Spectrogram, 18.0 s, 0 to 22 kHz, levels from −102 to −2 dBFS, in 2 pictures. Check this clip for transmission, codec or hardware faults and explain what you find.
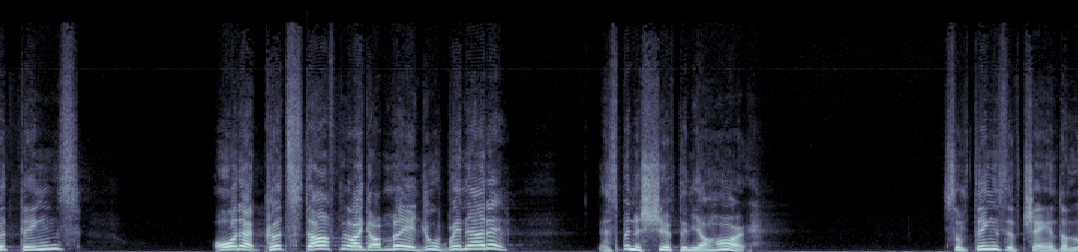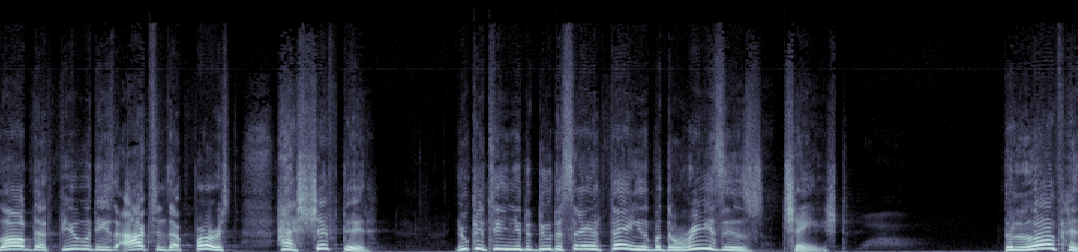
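Nothing in this speech recording stood out as a problem on listening.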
